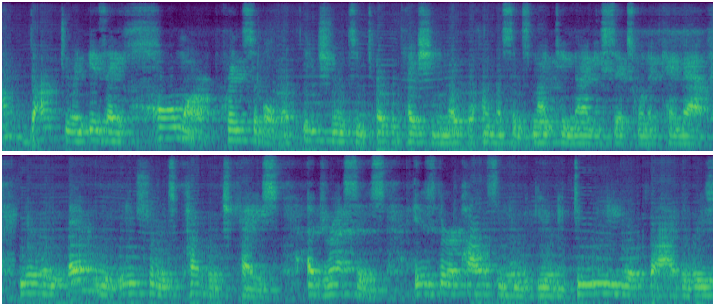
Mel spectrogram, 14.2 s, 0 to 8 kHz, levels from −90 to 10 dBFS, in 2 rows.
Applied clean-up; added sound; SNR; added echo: neural separator model SepFormer DNS4.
